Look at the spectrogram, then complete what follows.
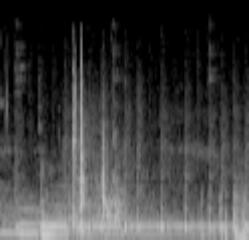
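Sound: office door being opened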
